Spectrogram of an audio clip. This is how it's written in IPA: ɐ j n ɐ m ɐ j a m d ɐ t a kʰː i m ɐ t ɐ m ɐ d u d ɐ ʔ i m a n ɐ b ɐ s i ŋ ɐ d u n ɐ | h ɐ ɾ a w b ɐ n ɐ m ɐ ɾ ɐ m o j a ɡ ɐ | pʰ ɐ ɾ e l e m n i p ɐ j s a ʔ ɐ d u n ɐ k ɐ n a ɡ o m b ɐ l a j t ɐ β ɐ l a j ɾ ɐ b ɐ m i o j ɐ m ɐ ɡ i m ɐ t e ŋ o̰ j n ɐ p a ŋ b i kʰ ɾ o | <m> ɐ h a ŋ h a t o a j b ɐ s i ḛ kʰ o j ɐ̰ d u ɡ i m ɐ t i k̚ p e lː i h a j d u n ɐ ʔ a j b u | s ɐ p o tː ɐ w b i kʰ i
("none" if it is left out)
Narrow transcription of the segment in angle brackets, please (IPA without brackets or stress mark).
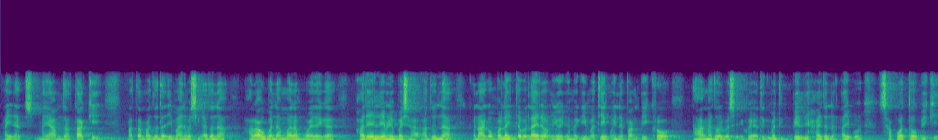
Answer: n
